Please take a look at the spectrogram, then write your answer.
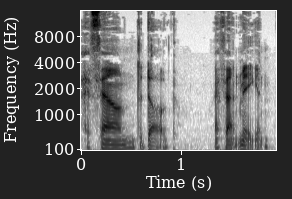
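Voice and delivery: very soft, hushed imitation of a whisper; retold whisper. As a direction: confide it under your breath, imitating her. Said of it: "she whispers into Dean's ear".

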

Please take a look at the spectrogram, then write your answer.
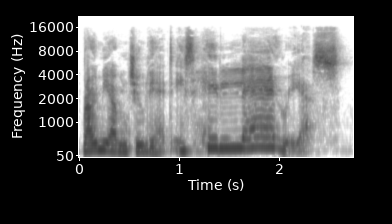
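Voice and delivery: high, drawn-out gushing queen; mock royal delight; imitating the Queen. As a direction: swoop up high and stretch the verdict. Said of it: "That is what she said".

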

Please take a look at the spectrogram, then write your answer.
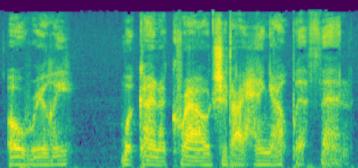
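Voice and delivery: low, soft leading-man imitation; hammed-up suave reply, deep and hushed; mock tough-guy flirt. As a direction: play the movie cop flirting, low and quiet. Acting out male lead's flirting.

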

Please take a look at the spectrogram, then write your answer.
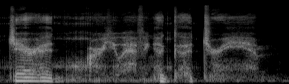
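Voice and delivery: slow breathy whisper. Acted. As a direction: whisper it into his ear. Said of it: "Maybe if we whisper in his ear".

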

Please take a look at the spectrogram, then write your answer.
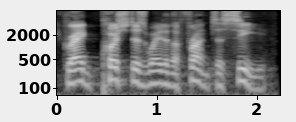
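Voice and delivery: ordinary delivery, nothing marked

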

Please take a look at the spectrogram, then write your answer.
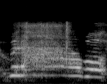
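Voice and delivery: high, excited shout; girl shouting bravo. Retold or imitated. A little girl cheering the storyteller, excited shout. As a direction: cheer it out like a thrilled child. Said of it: "la niña así".

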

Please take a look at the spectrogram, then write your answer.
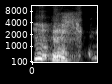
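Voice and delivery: short amused laugh; high little burst of laughter. Real, not acted. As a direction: laugh at being teased. Laughs at the teasing remark.

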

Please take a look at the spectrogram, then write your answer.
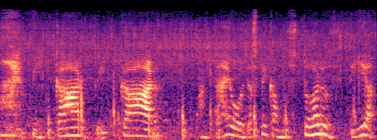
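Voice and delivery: low-pitched, soft weary chant; slow, worn-down cook; weary grumbling. Acted. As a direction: grumble over endless chopping. Loop restarts, weary chopping.

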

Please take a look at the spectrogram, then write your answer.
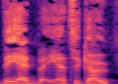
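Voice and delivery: ordinary talk, nothing marked

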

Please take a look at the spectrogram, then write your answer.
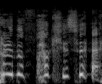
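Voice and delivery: high disbelieving outburst; who on earth is that, shocked; incredulous. Real, not acted. Shocked at unknown guess.

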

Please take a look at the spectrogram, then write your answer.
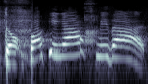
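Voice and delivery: high-pitched exasperated rebuke; exasperated retort. Acted. Answering strangers' wheelchair messages, exasperated high retort. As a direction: push the pitch way up, fed up with being asked.

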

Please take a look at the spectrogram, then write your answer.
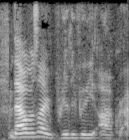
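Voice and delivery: ordinary talk

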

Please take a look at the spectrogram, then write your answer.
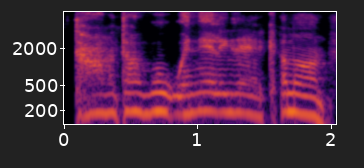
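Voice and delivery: rally a stranger to keep running; urging runners on. Retold or imitated. Urging walkers at the marathon.

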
